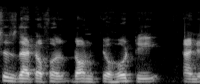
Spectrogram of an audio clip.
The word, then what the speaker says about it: Quixote: today's subject, Don Quixote, some called it Quixote, some call it Quixote, some say Quixote, and the Spaniards themselves say Don Quixote. Quixote.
